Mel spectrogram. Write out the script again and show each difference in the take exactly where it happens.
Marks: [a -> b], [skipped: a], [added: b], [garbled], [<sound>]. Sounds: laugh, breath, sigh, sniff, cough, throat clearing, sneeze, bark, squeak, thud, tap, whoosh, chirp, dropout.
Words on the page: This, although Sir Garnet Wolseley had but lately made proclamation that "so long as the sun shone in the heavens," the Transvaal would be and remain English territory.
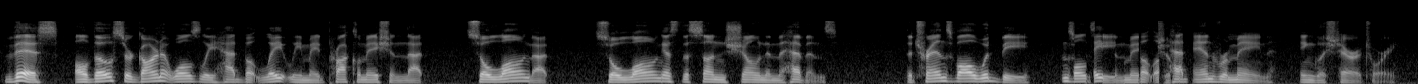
This, although Sir Garnet Wolseley had but lately made proclamation that "so long [added: that so long] as the sun shone in the heavens," the Transvaal would be [garbled] and remain English territory.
